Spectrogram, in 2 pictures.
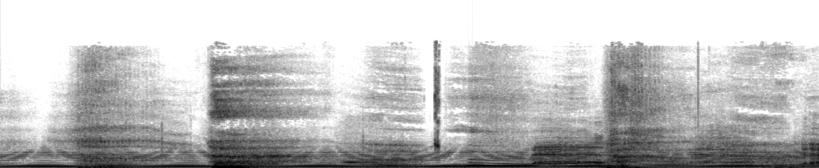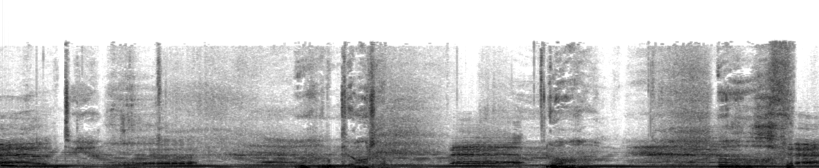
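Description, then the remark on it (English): A sheep bleats again and again, around nine wavering, quavering calls spaced every couple of seconds, over a steady low humming drone that runs underneath the whole time. “Time starts to pass, but still that sheep keeps going.”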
